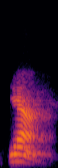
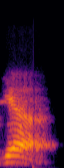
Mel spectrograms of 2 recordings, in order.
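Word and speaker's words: ज्ञ: Okay, so many people will say that you are pronouncing it wrong, but they don't know that in grammar it is Shukta Varna and it is not Gya. There is not Ga and Ya. Okay, otherwise it would have been Ga plus Ya, but it's not Gya. It's Jya.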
